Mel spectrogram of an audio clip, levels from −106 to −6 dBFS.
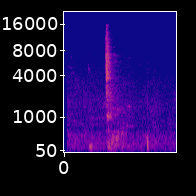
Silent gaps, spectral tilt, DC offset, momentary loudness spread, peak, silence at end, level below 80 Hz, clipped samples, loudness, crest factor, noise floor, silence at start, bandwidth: none; -1 dB/octave; under 0.1%; 19 LU; -30 dBFS; 0.4 s; under -90 dBFS; under 0.1%; -50 LUFS; 28 dB; -79 dBFS; 0.1 s; 13 kHz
